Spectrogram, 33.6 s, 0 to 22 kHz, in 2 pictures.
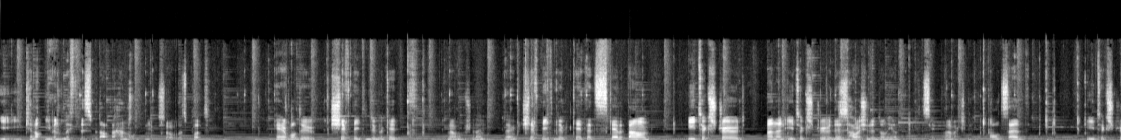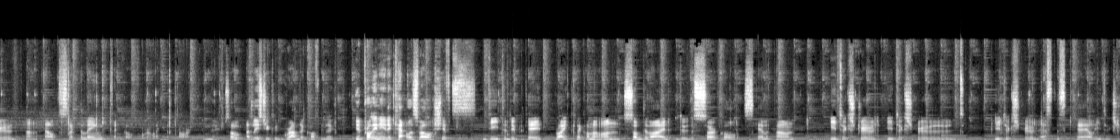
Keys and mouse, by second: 0.1 middle click, 0.3 click, 0.7 Tab, 1.1 click, 1.4 middle click, 2.2 shift+click, 3.9 shift+click, 4.3 middle click, 5.0 shift+d, 6.1 ctrl+z, 6.7 click, 7.8 shift+d, 8.1 s, 8.7 click, 9.1 click, 10.0 e, 10.7 click, 11.6 e, 12.2 3, 12.6 e, 13.6 e, 14.4 click, 14.7 alt+z, 15.4 click, 15.7 alt+z, 15.9 click, 16.1 e, 17.2 click, 17.7 l, 18.1 a, 18.3 g, 19.0 click, 19.3 Tab, 20.2 middle click, 20.8 middle click, 21.3 middle click, 22.0 click, 22.6 shift+d, 23.3 s, 24.1 click, 25.7 click, 27.7 s, 28.9 e, 29.5 click, 29.9 e, 32.3 s, 32.8 click, 33.1 e, 33.3 click, 33.5 s.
